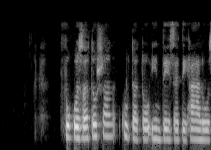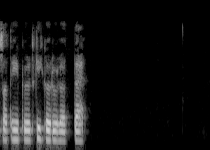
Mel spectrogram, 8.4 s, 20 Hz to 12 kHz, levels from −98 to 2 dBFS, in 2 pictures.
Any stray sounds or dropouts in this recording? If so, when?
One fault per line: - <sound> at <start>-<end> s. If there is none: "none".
none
